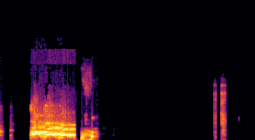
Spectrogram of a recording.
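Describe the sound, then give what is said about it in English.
A dog barks: one long, high, yapping bark, then a shorter lower one right after, followed by silence and a faint brief yip. “That was my dog.”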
